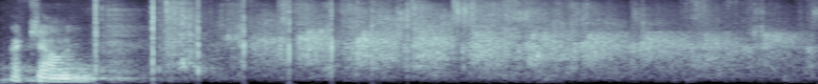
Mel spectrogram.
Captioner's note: audience applauds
